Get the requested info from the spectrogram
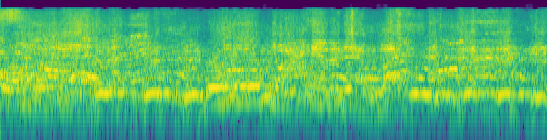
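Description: Many people talking and calling out over one another in a busy group, with no instruments playing.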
